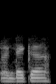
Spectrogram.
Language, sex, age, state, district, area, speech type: Malayalam, male, 18-30, Kerala, Kasaragod, rural, conversation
